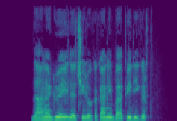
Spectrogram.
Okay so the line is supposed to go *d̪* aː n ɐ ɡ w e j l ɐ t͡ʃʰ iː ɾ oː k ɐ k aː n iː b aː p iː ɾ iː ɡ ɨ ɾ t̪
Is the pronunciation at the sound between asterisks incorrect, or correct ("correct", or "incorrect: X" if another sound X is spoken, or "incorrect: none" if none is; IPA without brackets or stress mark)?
correct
